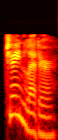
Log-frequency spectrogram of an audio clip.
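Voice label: "chain letter", American English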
